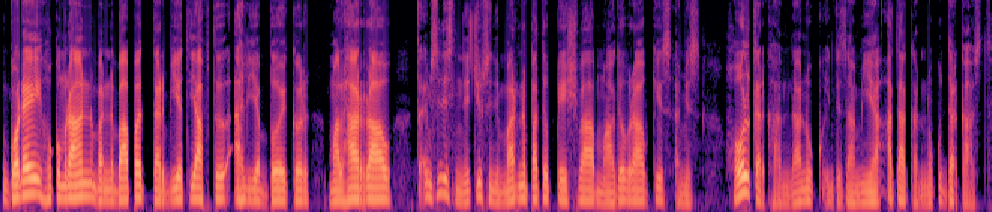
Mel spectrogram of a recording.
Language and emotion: Kashmiri, neutral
